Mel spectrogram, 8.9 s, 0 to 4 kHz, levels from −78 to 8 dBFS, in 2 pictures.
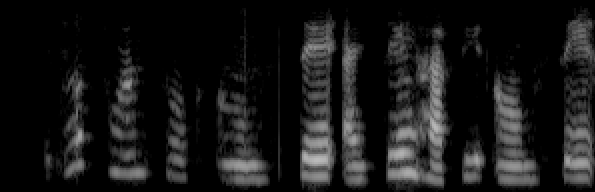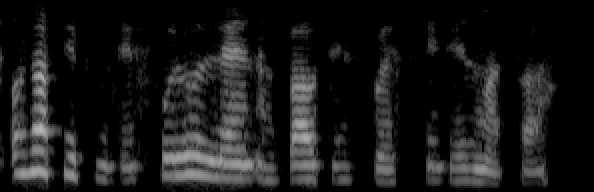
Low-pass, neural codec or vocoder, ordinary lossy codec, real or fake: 3.6 kHz; codec, 16 kHz, 4 kbps, FreqCodec, larger model; none; fake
